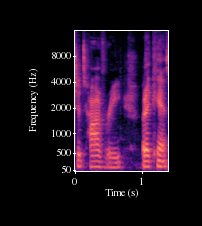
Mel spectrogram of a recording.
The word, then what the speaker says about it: Cetaphil: It's Cetaphil, but I can't say inositol.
